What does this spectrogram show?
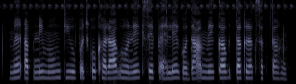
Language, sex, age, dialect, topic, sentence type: Hindi, female, 18-24, Awadhi Bundeli, agriculture, question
